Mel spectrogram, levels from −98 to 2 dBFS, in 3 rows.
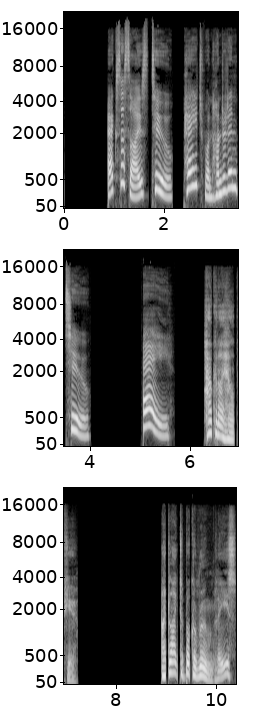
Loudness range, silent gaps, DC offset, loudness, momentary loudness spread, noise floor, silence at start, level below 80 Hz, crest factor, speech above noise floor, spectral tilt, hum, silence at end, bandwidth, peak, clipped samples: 4 LU; none; under 0.1%; -15 LUFS; 11 LU; -90 dBFS; 0.85 s; -46 dBFS; 16 dB; 76 dB; -5 dB/octave; none; 0 s; 19 kHz; 0 dBFS; under 0.1%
